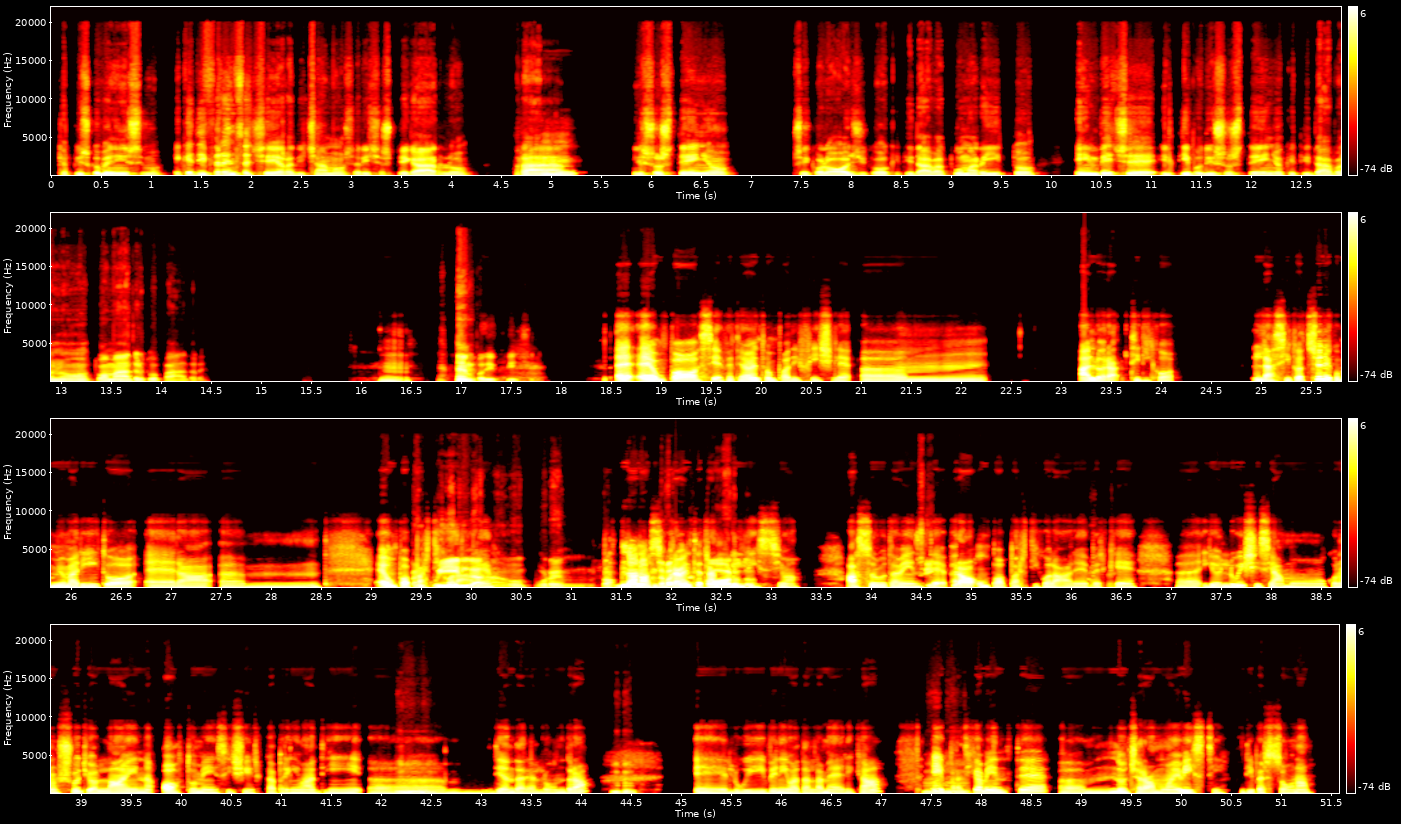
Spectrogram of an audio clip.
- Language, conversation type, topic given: Italian, podcast, Raccontami un momento in cui la tua famiglia ti ha davvero sostenuto?
- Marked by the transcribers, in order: other background noise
